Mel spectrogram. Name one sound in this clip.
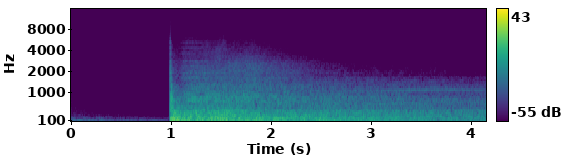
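A low rumbling whoosh starts suddenly and goes on.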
